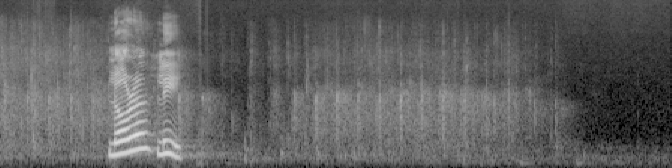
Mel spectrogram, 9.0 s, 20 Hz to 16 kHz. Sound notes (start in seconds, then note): 4.8 applause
